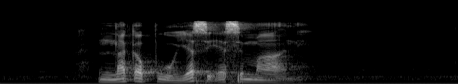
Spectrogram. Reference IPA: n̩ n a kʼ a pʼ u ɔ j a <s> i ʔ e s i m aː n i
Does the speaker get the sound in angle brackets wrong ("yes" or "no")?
no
